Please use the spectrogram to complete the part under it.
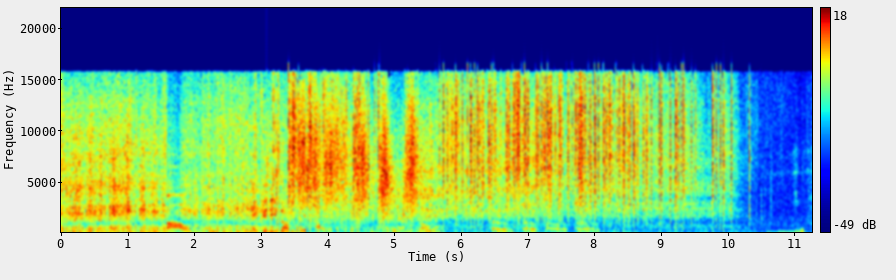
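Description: A firework fountain sprays sparks with a loud, steady hiss.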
